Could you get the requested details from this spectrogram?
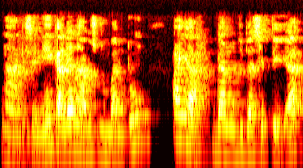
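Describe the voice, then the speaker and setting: A fairly high-voiced man patiently walks young children through a workbook lesson, pausing with small checks as he goes. The sound is roomy and echoey, with a dull, lo-fi edge. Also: lively intonation, a little mellow. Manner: patient, adds "ya" and "nah" to checks and turns. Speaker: primary school teacher.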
